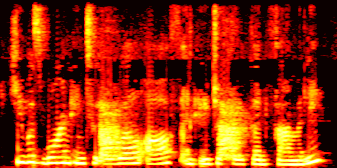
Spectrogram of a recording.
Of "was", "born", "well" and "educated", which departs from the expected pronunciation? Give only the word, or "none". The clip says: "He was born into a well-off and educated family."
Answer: educated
